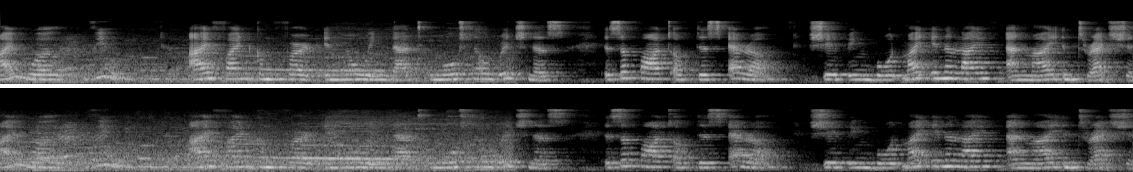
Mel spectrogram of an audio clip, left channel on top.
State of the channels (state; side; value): normal; both; correlation 0.48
